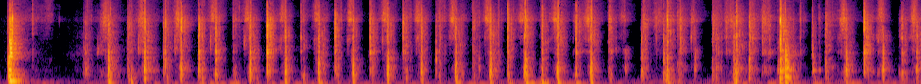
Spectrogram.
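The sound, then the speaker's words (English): Tarot cards are shuffled and drawn, giving many quick, crisp flicks and soft slaps in a rapid, uneven rhythm, fairly faint and without talk. “Give me three cards for the left spirit, please. And get three for the left.”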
